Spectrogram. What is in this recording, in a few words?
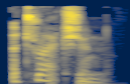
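"attraction", British English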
